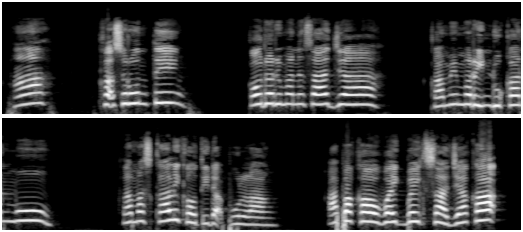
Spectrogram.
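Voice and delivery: high, loud, startled greeting; surprised Arya. Acted. Arya welcomes his long-gone brother, high and surprised.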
